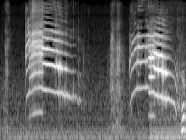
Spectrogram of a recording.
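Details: Two loud, high, strained cries from a neonatal kitten with upper respiratory infection during tube feeding, tube passed on left side of throat; strong crying shows tube is not in the airway; steady low hum behind.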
